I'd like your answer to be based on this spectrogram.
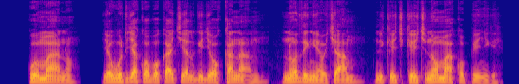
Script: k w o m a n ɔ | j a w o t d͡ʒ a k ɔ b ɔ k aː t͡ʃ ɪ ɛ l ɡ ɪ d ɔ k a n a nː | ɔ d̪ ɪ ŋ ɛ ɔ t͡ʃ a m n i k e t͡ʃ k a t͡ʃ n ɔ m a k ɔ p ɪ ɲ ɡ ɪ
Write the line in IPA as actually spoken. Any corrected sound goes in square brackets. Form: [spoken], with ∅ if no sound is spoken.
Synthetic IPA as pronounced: k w o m a n ɔ | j a w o t d͡ʒ a k ɔ b ɔ k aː t͡ʃ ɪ ɛ l ɡ ɪ [d͡ʒ] ɔ k a n a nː | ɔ d̪ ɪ ŋ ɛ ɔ t͡ʃ a m n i k e t͡ʃ k [e] t͡ʃ n ɔ m a k ɔ p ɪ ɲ ɡ ɪ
